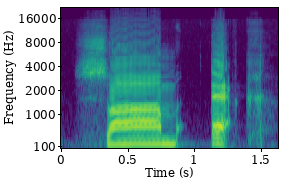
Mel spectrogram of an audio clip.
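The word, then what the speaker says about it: סמך: Samek.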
